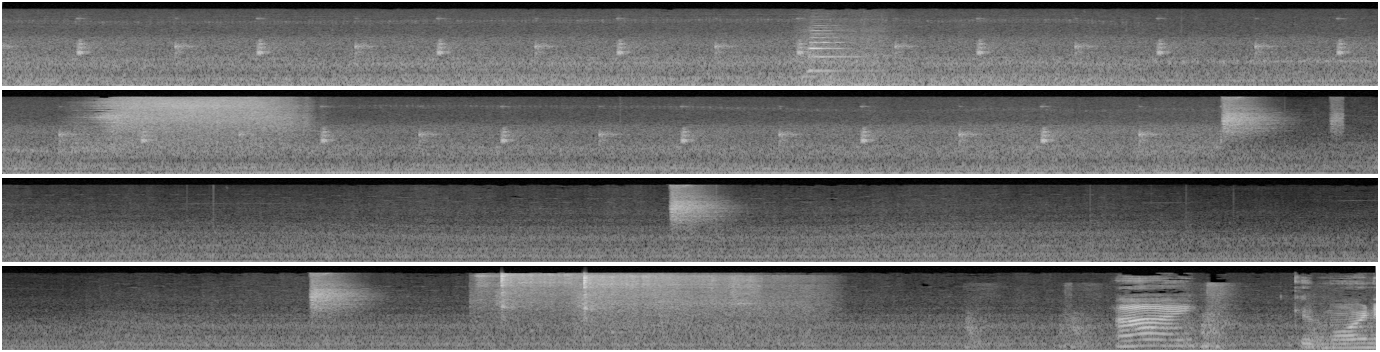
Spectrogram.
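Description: An articulated city bus engine hums as the bus drives and slows to a stop.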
